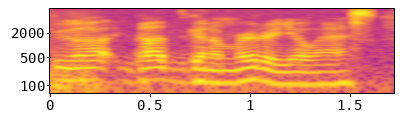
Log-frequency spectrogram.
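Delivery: plain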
